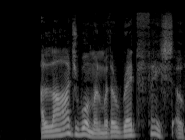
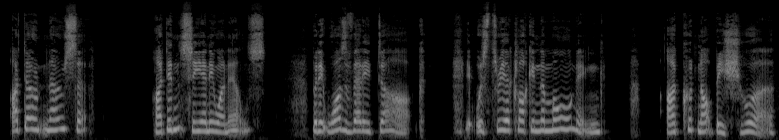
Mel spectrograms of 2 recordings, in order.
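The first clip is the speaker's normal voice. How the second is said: higher woman's voice, upset and defensive; the boatman's wife, worried and curt; 13 semitones higher than usual. A narrator's reading. Narrator voices Mrs Smith.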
